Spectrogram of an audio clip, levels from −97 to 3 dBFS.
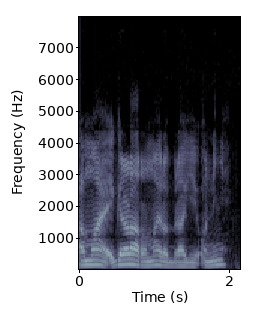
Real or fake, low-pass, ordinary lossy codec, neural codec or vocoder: real; none; none; none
